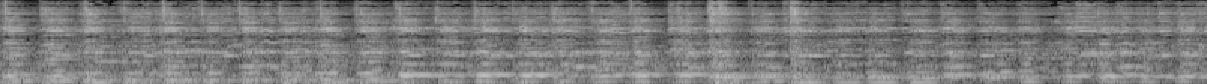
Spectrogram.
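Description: Polish highlander (Góral) string band playing: fiddles over a bowed bass line, in a steady pulsing rhythm.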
